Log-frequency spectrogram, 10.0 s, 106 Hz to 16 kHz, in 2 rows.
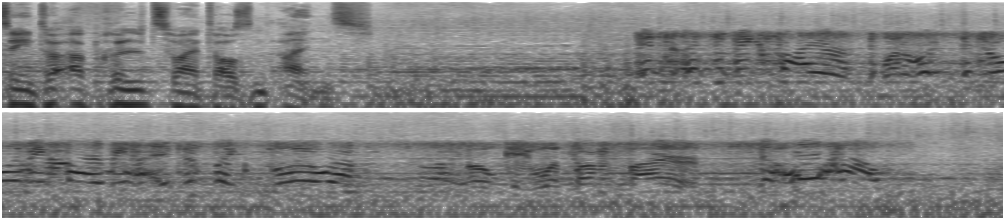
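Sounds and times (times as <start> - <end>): woman talking over telephone: 3.2 - 6.7
dispatcher talking over telephone: 3.2 - 9.6.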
